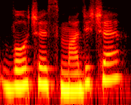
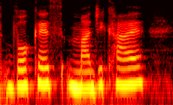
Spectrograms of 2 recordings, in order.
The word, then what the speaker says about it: voces magicae: Many spells incorporate voces magice in medieval Latin pronunciation and voces magicae in classical Latin pronunciation, which means magical words.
